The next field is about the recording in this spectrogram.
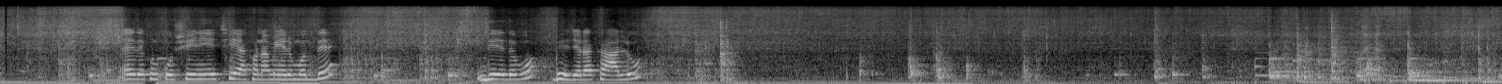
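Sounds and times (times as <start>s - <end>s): food sizzling in hot oil: 0.0s - 15.0s
wooden spatula scraping pan: 12.8s - 15.0s.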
